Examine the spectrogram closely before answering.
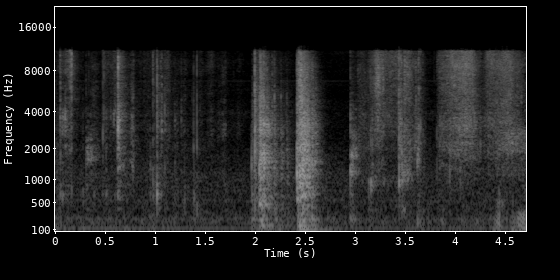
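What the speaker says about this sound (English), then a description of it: "let's just trim off a tiny smidgen at the top here" Paper or cardstock craft piece being trimmed by a tiny amount at the top, heard as close scratchy cutting and crinkling strokes in irregular bursts, a few louder rasps, and quieter gaps between them.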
